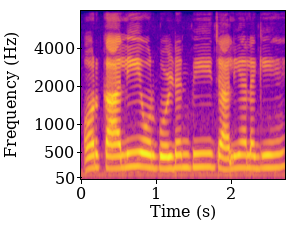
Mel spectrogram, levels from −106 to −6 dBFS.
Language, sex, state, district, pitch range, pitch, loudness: Hindi, female, Madhya Pradesh, Bhopal, 215-235 Hz, 225 Hz, -15 LUFS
